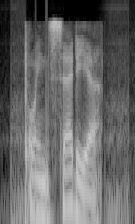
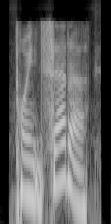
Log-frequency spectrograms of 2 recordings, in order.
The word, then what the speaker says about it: poinsettia: Although, to be fair, Websters has two different ways to pronounce it. The one you just heard, poinsettia, which is what I've always called it, was the first, but they did offer this as well.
